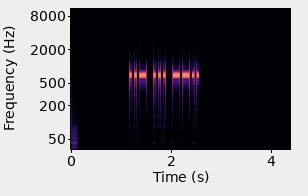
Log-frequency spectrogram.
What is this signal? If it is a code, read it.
Morse code, heard as a keyed tone, about 25 wpm, 700 Hz. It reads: USZ
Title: USA Call Sign Postfixes - 3 Letters 25wpm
